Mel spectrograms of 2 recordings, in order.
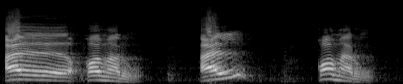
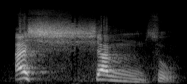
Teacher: Maka wajib menghilangkan keseluruhan zatnya ke dalam huruf syamsiah. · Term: idgham syamsiah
